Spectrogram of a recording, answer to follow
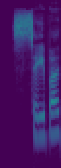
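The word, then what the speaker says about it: ceiba: had to sleep for seven days underneath the Saba tree which is spelled c e i b a and this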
